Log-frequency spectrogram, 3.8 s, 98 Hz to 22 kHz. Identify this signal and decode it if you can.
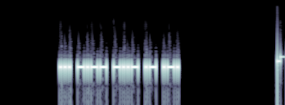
Morse code, heard as a keyed tone, about 39 wpm, 700 Hz. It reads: SYXAR
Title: Code Groups - 5 Letters - 40wpm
